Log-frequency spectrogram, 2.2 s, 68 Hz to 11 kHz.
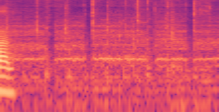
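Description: Brother ScanNCut SDX125 electronic cutting machine running a cut: a steady motor whine with short breaks and a few faint clicks as the carriage and blade work the paper on the mat.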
